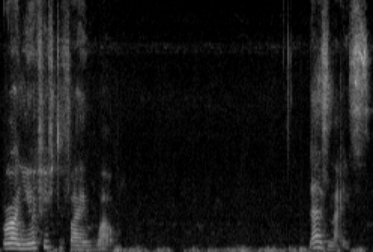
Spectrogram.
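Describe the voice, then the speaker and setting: A woman's voice: medium pitch, animated, takes it slowly, poor audio. A woman in her twenties chatting on a live stream, reading and answering viewer comments one by one. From Nigeria. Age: 20s.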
